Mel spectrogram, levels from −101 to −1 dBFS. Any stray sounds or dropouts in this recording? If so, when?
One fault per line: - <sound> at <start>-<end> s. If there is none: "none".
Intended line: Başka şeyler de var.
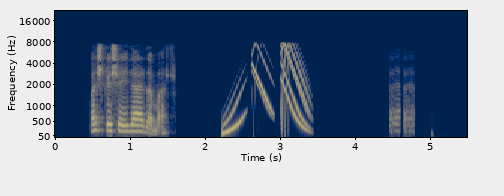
- chirp at 2.2-3.5 s
- laugh at 4.5-4.8 s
